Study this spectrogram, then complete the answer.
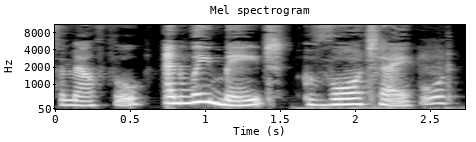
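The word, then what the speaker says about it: Borte: mouthful and we meet vorte it's spelled with a B but it's not pronounced as a b it's pronounced with a v in the audio book it's a v it's not boughty it's not boughty it's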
